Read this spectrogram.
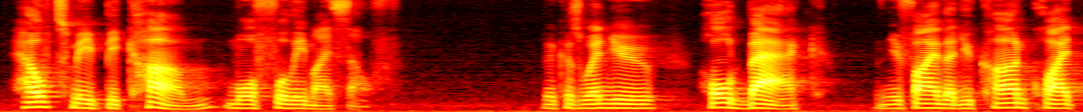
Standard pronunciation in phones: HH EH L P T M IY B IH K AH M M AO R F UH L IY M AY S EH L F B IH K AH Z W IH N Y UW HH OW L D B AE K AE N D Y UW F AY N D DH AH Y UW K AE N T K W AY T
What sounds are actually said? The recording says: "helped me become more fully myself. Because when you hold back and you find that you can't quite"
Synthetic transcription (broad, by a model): HH EH L P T M IY B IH K AH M M AO R F UH L IY M AY S EH L F B IH K AH Z W IH N Y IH HH OW L D B AE K N Y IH F AY N DH AH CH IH K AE N K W AY T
